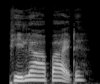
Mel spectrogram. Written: pillearbejde

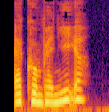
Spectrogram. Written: akkompagnere

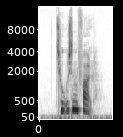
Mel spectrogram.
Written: tusindfold

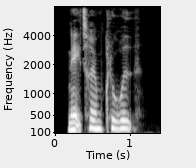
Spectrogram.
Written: natriumklorid

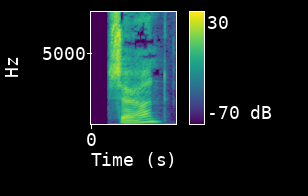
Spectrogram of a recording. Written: søren

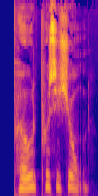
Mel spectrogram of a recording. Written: poleposition

